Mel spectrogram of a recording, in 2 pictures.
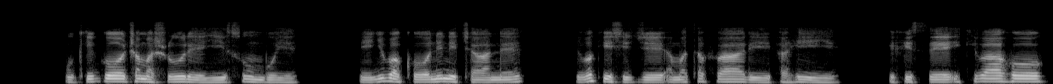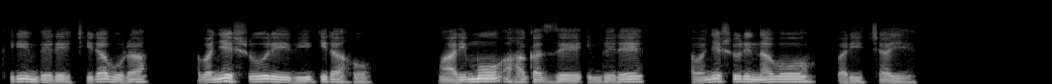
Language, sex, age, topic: Rundi, female, 36-49, education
